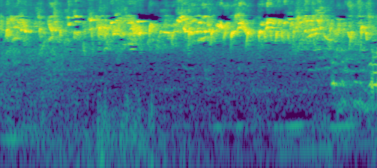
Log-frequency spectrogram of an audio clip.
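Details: European goldfinch song from a breeding setup: a rapid, continuous high twittering with thin metallic chirps and trills. Faint low rumbles sit in the background.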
